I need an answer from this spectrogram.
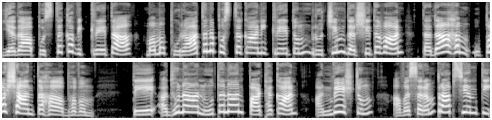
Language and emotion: Sanskrit, happy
